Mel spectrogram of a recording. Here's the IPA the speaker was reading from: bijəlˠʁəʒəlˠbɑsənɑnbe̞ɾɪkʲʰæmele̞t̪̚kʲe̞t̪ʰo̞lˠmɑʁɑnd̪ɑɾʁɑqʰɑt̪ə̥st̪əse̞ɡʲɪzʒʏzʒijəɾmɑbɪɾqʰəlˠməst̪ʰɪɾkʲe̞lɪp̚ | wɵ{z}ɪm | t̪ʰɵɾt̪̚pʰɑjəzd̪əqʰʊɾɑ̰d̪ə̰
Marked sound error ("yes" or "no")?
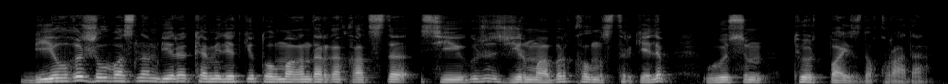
yes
